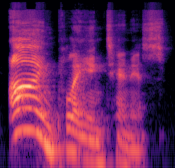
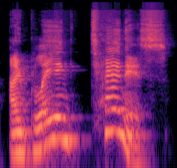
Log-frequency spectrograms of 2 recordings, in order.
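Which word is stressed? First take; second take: I'm; tennis. First: The stress is on the word I'm. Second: The stress is on the word tennis. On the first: It is me, not someone else, who is playing. "The focus is on I" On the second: It is tennis, not another sport. "Not football, no"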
